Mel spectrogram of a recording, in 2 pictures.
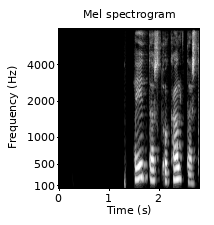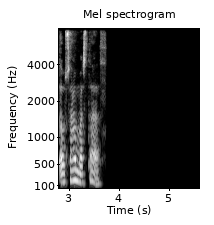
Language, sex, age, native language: Icelandic, female, 60-69, Icelandic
